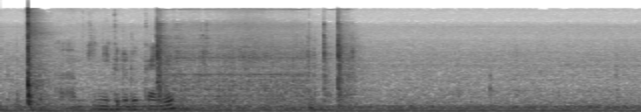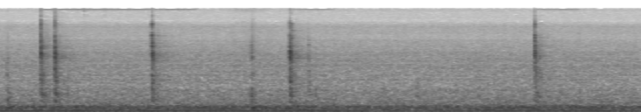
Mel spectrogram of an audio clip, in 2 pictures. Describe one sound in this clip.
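A printer's mechanism clicks now and then.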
